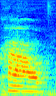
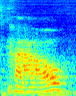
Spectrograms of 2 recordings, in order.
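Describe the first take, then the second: First: The pitch stays low across the syllable. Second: The pitch rises across the syllable. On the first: "low tone" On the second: "it becomes a rising tone"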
